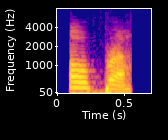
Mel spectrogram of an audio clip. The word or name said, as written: Oprah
